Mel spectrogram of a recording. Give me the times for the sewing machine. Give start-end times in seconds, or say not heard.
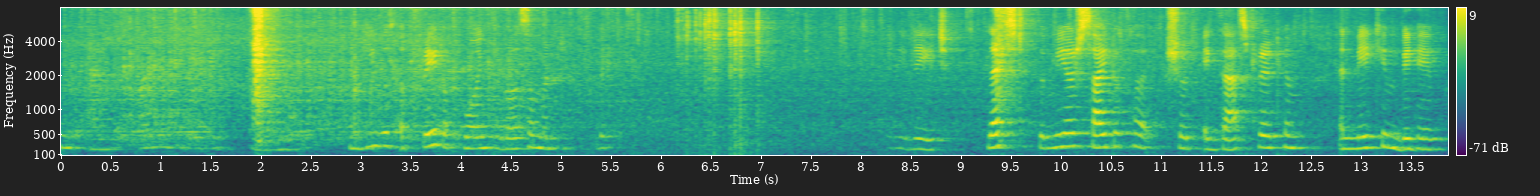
0.0-5.9.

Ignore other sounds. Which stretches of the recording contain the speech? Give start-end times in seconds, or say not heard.
0.0-5.5, 8.2-13.8.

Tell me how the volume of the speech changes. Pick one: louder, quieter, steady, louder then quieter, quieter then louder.
louder.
